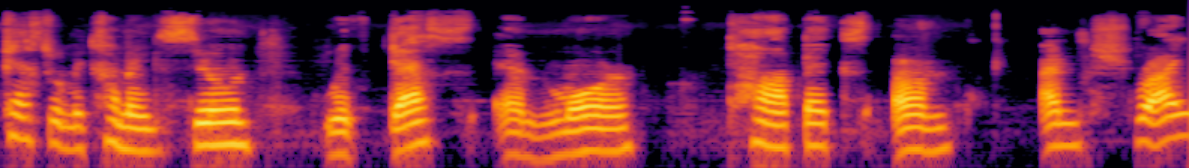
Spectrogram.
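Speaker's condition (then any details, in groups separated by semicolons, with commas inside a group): Cerebral palsy; wheelchair user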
